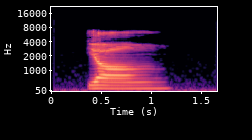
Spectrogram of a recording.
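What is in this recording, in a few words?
"iang", pinyin; ภาษาจีนกลาง; สำเนียงปักกิ่ง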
